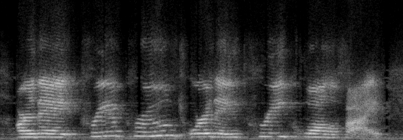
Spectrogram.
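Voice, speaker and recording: Her high-pitched voice comes through with audible room echo and noticeable background noise. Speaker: real estate agent and trainer. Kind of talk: lecture.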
